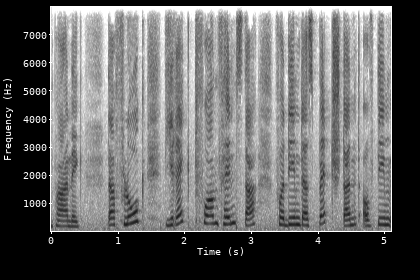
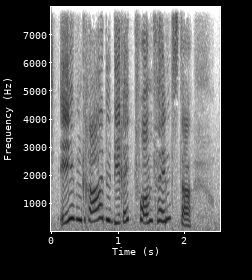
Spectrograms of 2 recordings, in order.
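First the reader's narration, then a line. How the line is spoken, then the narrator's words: Shouting. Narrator (German): schrie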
